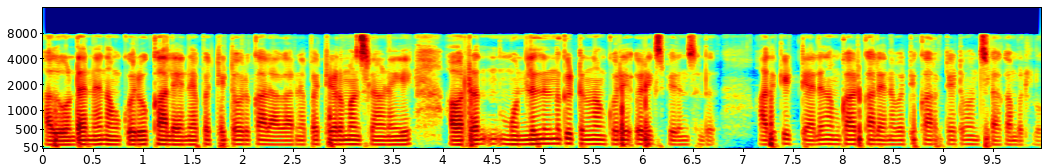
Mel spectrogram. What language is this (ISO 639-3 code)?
mal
